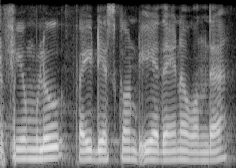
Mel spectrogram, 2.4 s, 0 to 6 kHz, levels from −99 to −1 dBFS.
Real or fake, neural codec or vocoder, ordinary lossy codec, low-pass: real; none; none; 5.4 kHz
